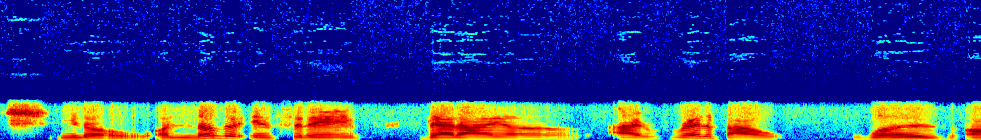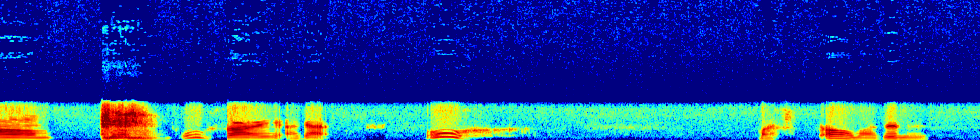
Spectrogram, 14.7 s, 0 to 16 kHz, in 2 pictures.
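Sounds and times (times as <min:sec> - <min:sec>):
speech: 0:00.4 - 0:09.9, 0:10.6 - 0:11.0, 0:13.0 - 0:14.4
person clearing throat with something stuck in the back of the throat: 0:08.1 - 0:08.6.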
